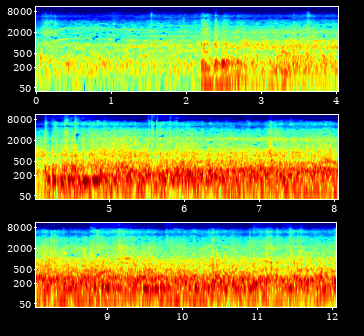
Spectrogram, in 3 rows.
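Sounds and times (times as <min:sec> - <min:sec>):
fireworks bursts rumbling: 0:00.0 - 0:12.0
sharp firework cracks: 0:03.6 - 0:12.0.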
